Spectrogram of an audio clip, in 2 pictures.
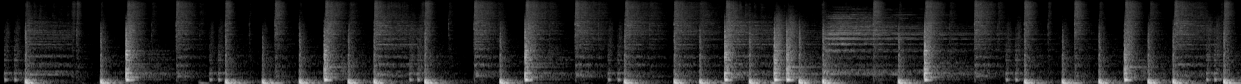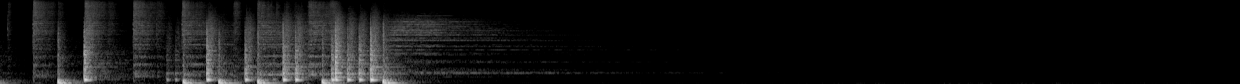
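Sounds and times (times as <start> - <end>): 
compressed drums in a room: 0.1 - 16.7.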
